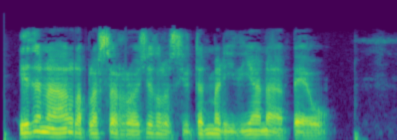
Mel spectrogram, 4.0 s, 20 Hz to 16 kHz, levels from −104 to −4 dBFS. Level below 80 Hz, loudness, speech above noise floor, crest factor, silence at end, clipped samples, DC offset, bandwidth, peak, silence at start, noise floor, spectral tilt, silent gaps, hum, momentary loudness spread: -46 dBFS; -18 LUFS; 24 dB; 16 dB; 0.4 s; under 0.1%; under 0.1%; 7.6 kHz; -2 dBFS; 0.2 s; -42 dBFS; -4 dB/octave; none; none; 7 LU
